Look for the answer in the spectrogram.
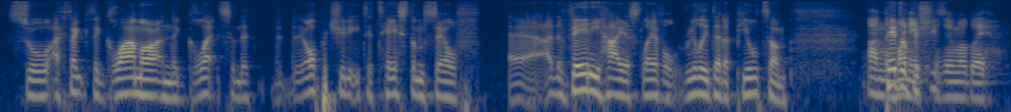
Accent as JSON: {"language": "English", "region": "Scotland", "country": "United Kingdom", "said": "we're both Scottish"}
